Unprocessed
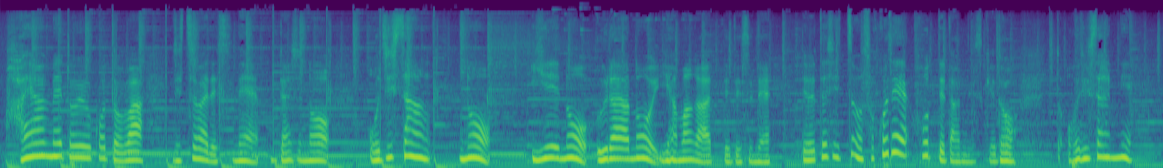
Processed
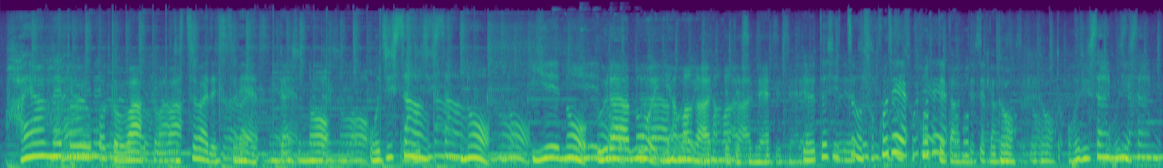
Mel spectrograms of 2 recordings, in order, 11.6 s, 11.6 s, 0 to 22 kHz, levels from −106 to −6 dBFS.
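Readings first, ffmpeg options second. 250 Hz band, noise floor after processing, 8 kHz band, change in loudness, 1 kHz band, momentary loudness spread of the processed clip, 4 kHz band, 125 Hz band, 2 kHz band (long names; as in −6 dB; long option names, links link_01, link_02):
+1.0 dB, −39 dBFS, +1.0 dB, +1.0 dB, +1.0 dB, 7 LU, +1.0 dB, +1.0 dB, +1.0 dB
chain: -af "aecho=1:1:300|404:0.266|0.473"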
